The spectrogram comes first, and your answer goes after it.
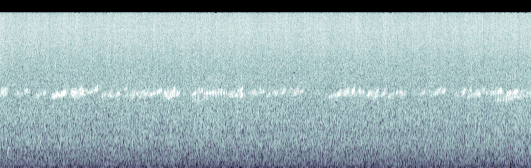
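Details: Frogs by a river in a pristine moss-covered forest keep up dense, repeated high trilling croaks, grouped into rippling runs with brief gaps, over the loud, even roar of running water.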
